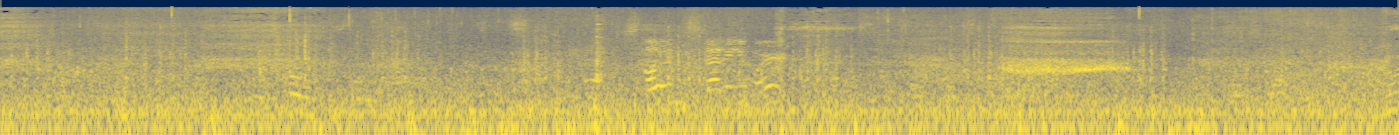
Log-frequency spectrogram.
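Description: Wind buffeting the microphone on the deck of a sailing schooner, a steady low rumble, with faint voices in the background.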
